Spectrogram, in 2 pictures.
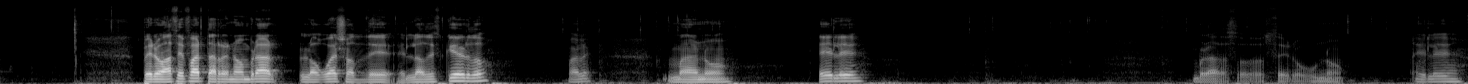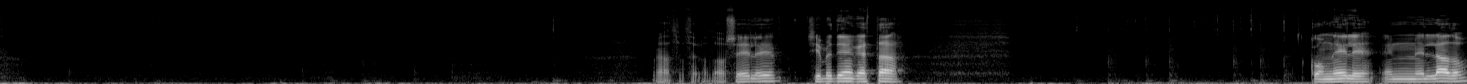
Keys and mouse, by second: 2.8 right click, 3.4-6.1 middle drag, 4.4 click, 4.4 right click, 8.1 right click, 9.0-13.5 middle drag, 15.4-17.0 drag, 17.0-18.6 middle drag, 18.6-21.0 drag, 21.0-23.5 middle drag, 23.5-28.9 drag, 28.9 z.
